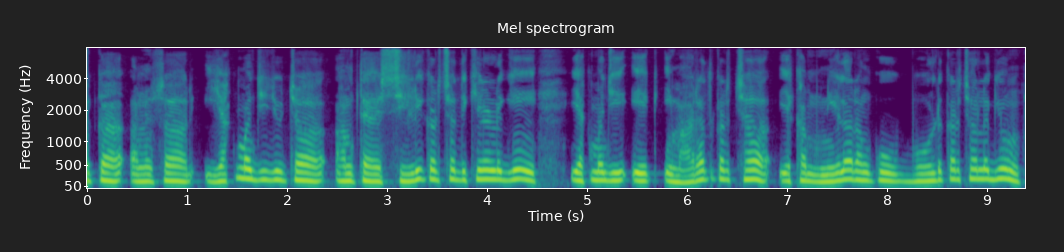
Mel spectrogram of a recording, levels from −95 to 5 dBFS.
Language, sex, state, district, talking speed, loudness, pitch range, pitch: Hindi, male, Uttarakhand, Uttarkashi, 170 wpm, -14 LUFS, 155-190 Hz, 170 Hz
